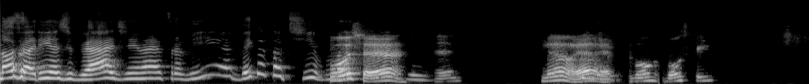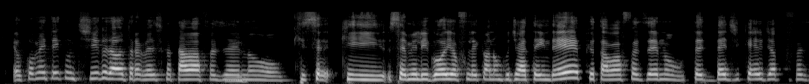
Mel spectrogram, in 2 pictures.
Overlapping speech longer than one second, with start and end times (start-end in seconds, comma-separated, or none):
none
